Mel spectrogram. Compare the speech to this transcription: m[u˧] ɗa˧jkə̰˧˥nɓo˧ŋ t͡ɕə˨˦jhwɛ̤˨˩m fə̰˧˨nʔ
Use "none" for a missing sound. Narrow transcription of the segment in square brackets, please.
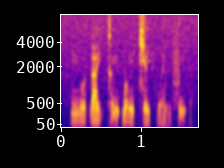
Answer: u˧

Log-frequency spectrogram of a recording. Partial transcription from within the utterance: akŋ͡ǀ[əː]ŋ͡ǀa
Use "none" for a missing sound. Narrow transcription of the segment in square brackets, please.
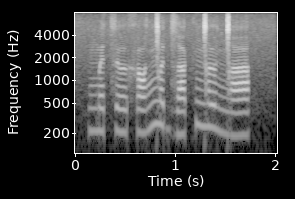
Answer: əː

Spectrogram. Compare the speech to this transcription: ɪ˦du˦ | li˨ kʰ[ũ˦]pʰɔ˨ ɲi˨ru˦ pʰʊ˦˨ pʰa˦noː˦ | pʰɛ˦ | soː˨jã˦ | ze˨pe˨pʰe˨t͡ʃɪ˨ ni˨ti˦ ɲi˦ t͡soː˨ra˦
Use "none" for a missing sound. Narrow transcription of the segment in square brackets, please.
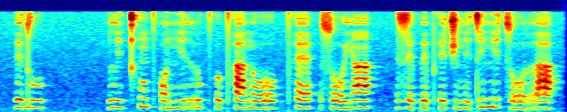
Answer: ũ˦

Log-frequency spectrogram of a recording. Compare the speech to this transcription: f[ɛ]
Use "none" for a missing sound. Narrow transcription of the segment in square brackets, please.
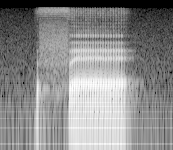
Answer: ɛ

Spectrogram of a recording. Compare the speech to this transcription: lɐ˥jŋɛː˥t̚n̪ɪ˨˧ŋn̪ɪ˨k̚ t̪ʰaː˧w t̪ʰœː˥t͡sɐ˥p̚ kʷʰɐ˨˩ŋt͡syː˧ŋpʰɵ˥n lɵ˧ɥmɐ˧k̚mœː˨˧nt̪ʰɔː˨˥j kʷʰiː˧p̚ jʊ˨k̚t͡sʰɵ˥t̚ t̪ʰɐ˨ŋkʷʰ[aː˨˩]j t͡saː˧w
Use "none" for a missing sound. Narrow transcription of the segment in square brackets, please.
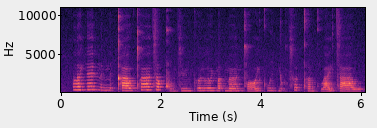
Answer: aː˨˥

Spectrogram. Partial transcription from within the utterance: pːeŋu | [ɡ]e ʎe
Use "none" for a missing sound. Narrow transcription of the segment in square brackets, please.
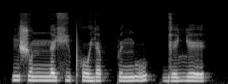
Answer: ɡ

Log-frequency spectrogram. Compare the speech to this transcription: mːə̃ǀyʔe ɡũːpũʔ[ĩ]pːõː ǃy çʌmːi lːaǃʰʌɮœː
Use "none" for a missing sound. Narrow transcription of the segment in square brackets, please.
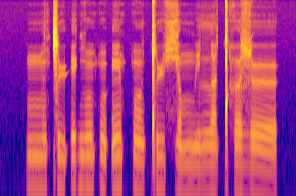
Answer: ẽ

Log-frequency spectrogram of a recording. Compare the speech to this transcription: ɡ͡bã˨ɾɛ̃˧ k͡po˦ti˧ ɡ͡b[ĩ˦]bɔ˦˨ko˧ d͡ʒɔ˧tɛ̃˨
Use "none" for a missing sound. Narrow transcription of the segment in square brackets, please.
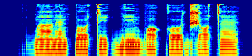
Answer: ĩ˦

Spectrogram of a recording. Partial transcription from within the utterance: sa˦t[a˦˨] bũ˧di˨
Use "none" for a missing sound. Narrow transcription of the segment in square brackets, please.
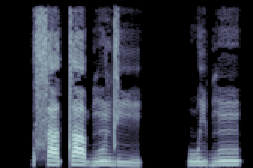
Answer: a˦˨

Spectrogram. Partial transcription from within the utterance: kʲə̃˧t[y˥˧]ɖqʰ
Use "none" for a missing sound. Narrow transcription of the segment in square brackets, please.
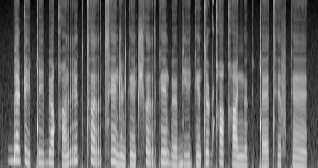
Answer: ø˥˧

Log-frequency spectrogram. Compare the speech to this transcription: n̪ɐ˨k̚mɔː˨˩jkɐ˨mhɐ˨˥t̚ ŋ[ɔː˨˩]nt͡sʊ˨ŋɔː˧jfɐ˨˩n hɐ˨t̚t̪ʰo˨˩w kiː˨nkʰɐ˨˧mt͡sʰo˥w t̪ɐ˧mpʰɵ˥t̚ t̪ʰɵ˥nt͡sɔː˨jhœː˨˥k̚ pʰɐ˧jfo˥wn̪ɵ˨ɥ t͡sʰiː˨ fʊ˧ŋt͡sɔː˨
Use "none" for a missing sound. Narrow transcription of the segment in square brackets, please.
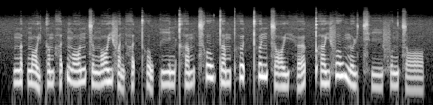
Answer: ɔː˨˧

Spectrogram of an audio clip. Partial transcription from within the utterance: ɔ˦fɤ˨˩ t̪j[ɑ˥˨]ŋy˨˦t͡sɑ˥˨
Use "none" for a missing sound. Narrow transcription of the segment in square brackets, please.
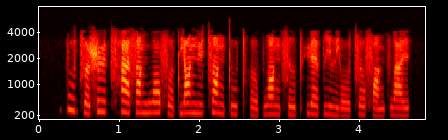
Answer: ɑ˦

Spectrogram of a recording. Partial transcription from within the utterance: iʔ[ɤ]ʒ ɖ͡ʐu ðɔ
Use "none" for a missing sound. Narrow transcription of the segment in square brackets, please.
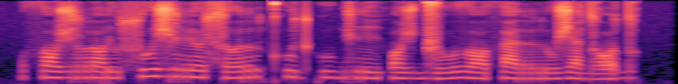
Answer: ɔ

